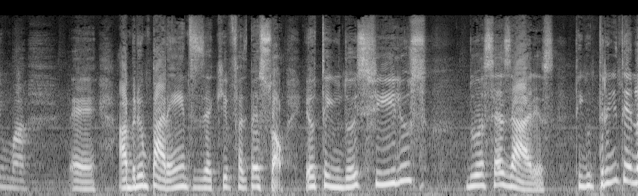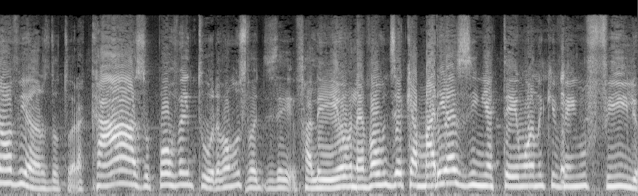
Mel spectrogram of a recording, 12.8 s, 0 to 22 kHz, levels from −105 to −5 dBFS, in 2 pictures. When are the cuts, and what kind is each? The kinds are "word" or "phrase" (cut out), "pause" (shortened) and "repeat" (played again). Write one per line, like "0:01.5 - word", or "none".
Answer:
0:02.5 - phrase
0:08.8 - word
0:11.3 - word

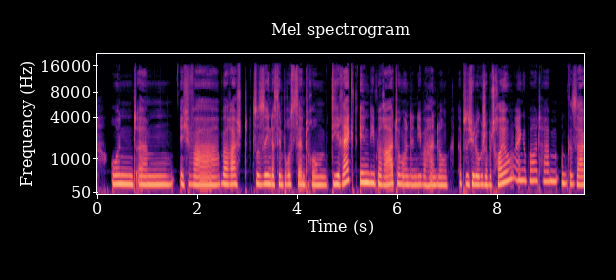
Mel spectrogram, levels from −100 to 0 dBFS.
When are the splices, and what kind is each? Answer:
0:01.6 - pause
0:02.5 - word
0:03.1 - pause
0:07.1 - pause

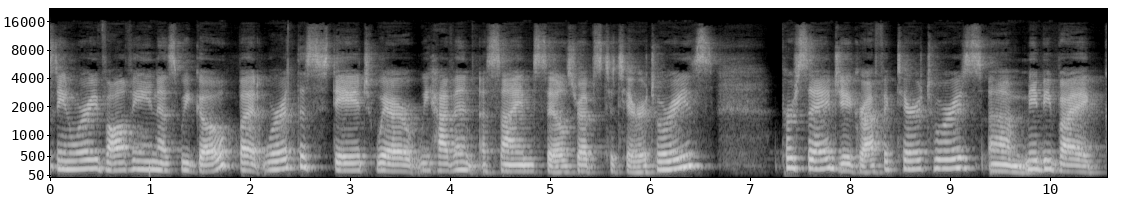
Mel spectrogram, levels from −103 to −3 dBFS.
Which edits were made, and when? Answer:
none

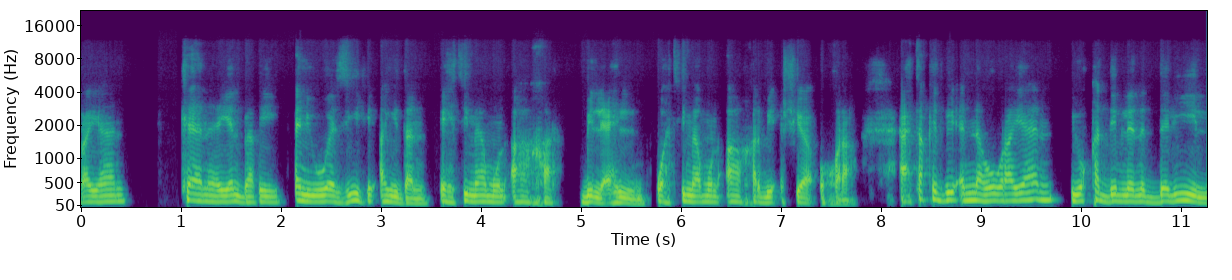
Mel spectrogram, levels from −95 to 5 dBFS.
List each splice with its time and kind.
0:02.1 - pause
0:03.5 - pause
0:05.7 - pause

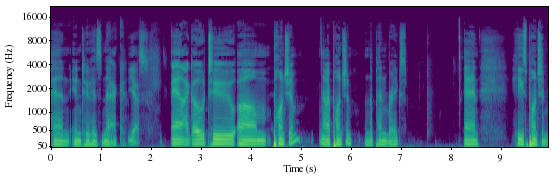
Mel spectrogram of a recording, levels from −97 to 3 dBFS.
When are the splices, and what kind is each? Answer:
none

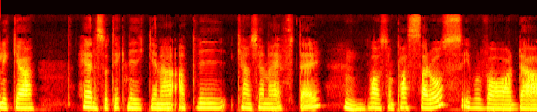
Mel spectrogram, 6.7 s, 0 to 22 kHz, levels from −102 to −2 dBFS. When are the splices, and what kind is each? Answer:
none

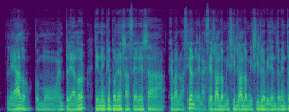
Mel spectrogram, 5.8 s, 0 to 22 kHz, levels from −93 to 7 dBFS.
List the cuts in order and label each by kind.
0:01.8 - pause
0:02.5 - phrase
0:03.4 - word
0:04.7 - repeat

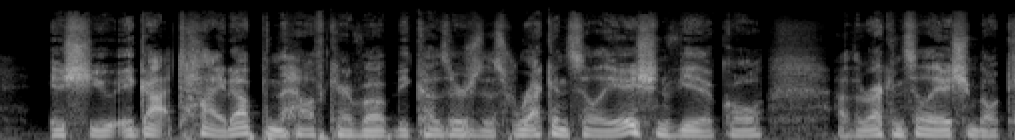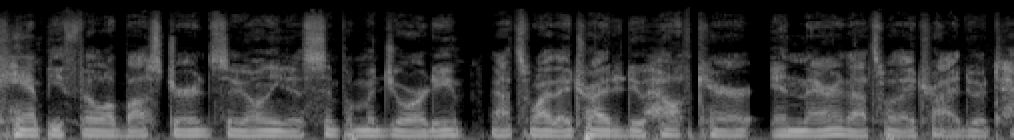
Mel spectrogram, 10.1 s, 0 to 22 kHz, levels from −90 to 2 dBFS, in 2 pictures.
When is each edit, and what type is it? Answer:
0:07.5 - pause

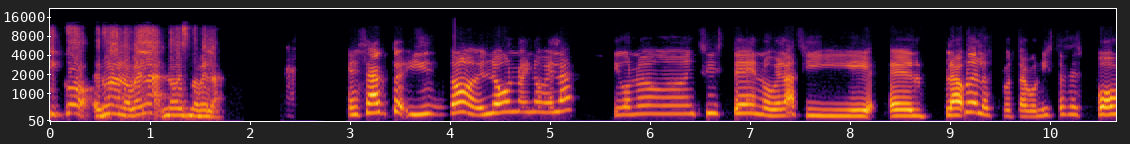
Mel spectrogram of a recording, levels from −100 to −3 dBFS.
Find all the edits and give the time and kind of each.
0:07.5 - word
0:09.1 - word

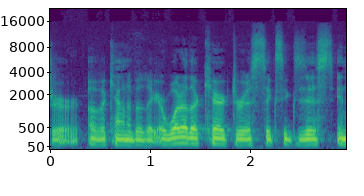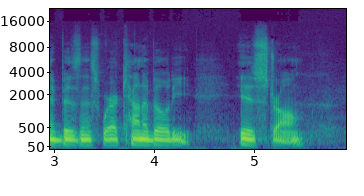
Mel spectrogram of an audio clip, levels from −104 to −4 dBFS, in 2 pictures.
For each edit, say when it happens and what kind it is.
none

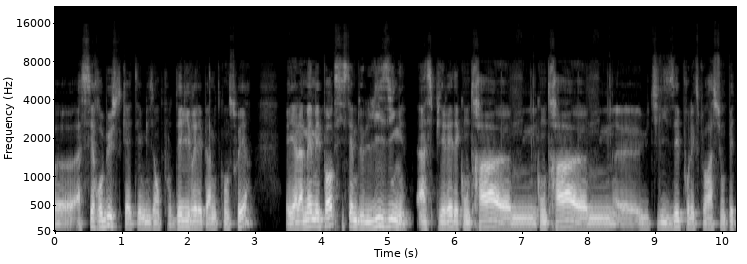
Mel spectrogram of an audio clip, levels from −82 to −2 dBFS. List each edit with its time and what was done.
0:01.6 - word
0:04.2 - word
0:05.4 - pause
0:07.2 - repeat

